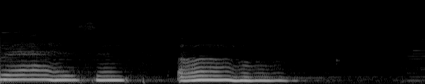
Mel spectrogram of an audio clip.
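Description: A man sings through a microphone in an echoing hall.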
